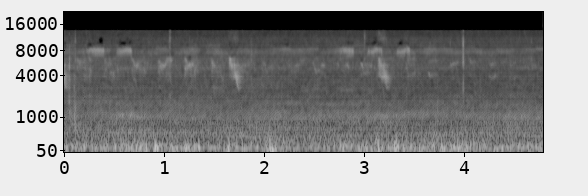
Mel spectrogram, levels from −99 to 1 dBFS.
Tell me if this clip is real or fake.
fake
